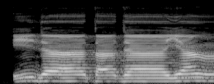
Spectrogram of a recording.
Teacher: Nun sukun yang diikuti ta dibaca dengan ikhfa (nasal/tersembunyi).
